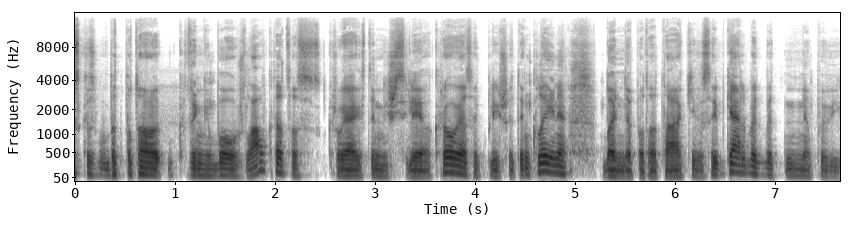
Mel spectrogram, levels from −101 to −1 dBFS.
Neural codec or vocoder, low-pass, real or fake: none; 14.4 kHz; real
